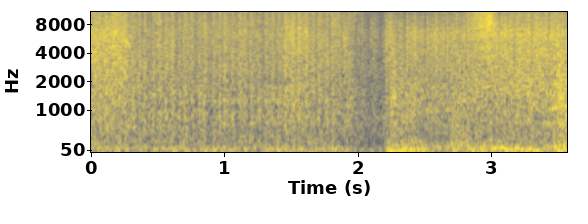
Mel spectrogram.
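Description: Sustained machine gun fire in a World War II strategy video game. A dense crackle of shots rolls on throughout, briefly dipping before a louder burst resumes.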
